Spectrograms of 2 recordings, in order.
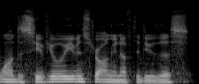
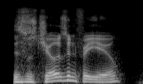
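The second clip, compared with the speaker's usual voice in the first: loose, half-yelled, raised, projected shout; 4 semitones higher, 3 dB louder than usual. Describing the Glimp calling after you as you walk off, the Glimp yelling. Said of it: "the Glimp is kind of like yelling at you".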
